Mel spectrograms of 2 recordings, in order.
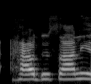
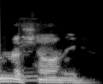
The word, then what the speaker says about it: Haudenosaunee: I was looking into the history of Central New York and the indigenous people, and it's Haudenosaunee. Is that how you pronounce it? Haud. Haudenosaunee.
